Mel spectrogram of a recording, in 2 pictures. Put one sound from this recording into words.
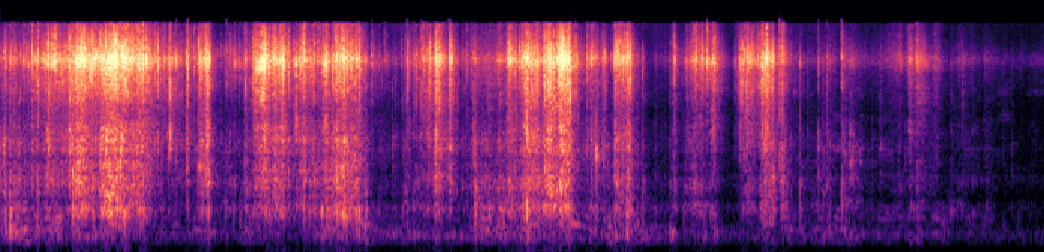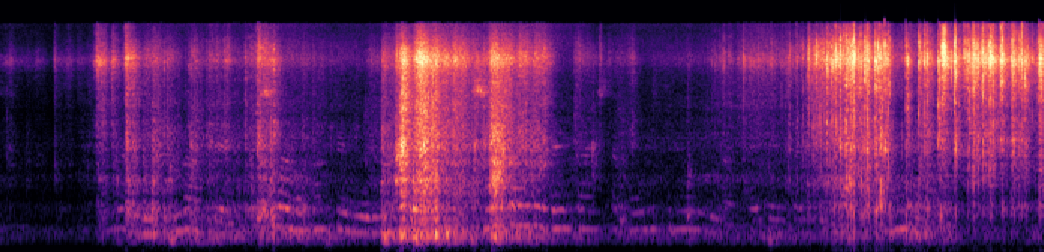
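Foil packs crinkle and rustle as they are handled.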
